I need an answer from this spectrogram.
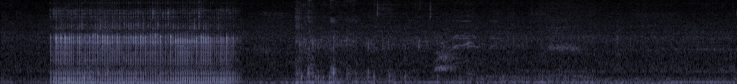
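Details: Sleeping English Bulldog snoring: one long, loud, rasping snore lasting about two seconds with a rapid pulsing flutter, followed by softer, irregular snorts and grunting breaths as it trails off.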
